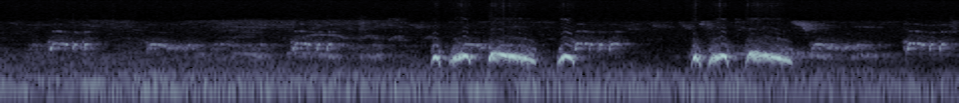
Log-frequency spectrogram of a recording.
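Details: Spotted dove calling in reply after hearing another call. Repeated higher, stuttering nasal notes come first. Then two cooing phrases follow, each of quick short coos ending in a long descending coo, over steady low hum.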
